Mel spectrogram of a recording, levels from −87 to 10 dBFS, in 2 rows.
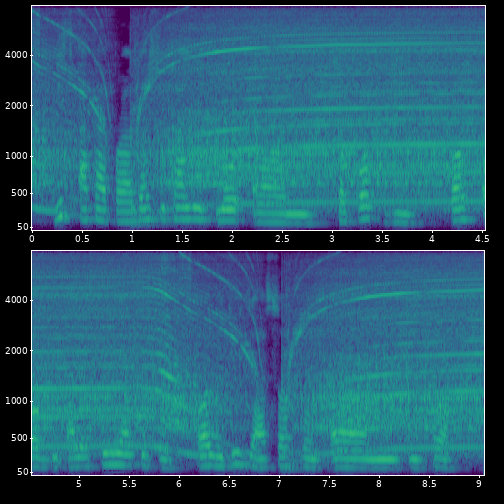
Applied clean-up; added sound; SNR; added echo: none; Domestic sounds, home sounds; -2 dB; reverberation time 0.5 s.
